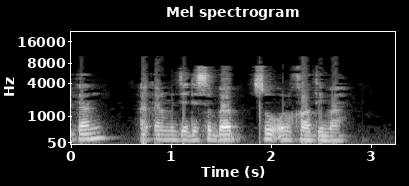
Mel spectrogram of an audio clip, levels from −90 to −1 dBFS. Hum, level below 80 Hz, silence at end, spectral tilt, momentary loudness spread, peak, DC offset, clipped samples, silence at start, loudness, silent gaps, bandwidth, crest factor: none; -44 dBFS; 0.5 s; -5 dB/octave; 13 LU; 0 dBFS; under 0.1%; under 0.1%; 0 s; -16 LUFS; none; 9.8 kHz; 16 dB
